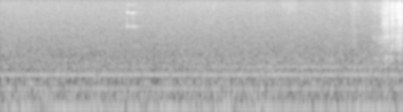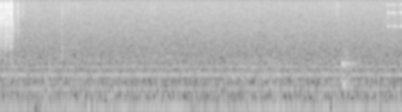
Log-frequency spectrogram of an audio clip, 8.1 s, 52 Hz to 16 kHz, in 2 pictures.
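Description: Metene TD-4116 blood glucose meter beeping: a short high beep about a second in as the test strip takes up the control-solution drop and the countdown starts, and another near the end as the result comes up. A brief rustle of hands handling the meter falls between them, over a faint steady hum.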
